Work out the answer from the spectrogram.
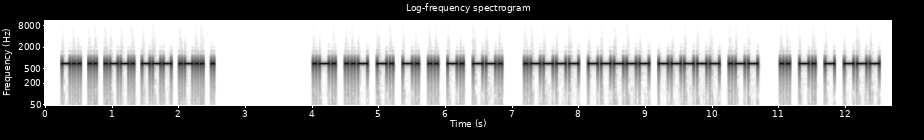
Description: Morse code, heard as a keyed tone, about 25 wpm, 700 Hz. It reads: DIPOLE RUNNING 100W INTO
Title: Speed-Racing Common QSO Phrases - 25wpm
